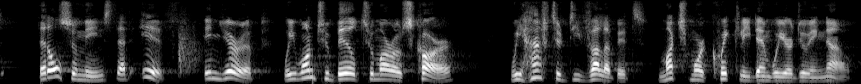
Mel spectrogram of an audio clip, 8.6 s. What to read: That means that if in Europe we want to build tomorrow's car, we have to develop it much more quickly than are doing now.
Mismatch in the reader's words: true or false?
true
